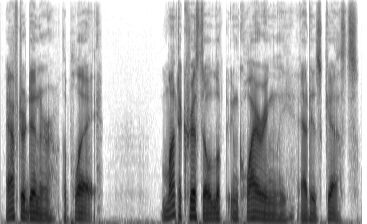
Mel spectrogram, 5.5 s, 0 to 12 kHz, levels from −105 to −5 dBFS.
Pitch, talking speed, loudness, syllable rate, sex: 90 Hz, 120 wpm, -20 LUFS, 4.7 syllables/s, male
